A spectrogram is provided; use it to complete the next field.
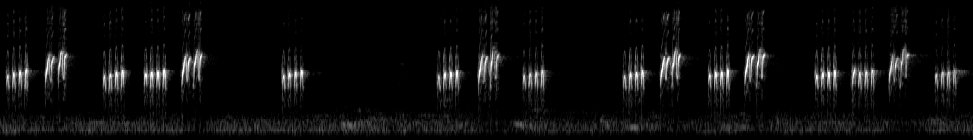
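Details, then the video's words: Golden bulbul (kutilang emas) used to lure birds for trapping: repeated chattering bursts of rapid pulses, some sweeping upward, in runs broken by short pauses. "Suara pikat kutilang emas gacor"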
